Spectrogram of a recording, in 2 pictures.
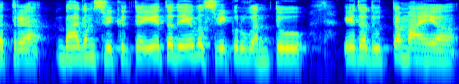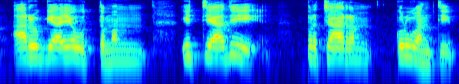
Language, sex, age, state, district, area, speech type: Sanskrit, male, 45-60, Karnataka, Dharwad, urban, spontaneous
